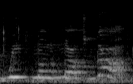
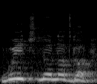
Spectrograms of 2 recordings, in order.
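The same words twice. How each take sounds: First: "Which know not God" said high and slow, rising on "Which"; slow, emphatic reading. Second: Said in the usual way. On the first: Shown as a demonstration. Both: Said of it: "and it says".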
